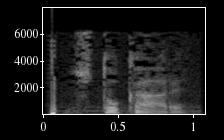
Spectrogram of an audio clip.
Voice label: "stocare", Veneto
